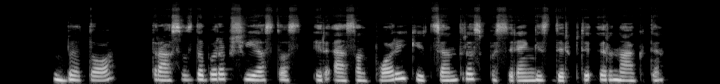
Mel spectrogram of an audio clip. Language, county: Lithuanian, Vilnius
